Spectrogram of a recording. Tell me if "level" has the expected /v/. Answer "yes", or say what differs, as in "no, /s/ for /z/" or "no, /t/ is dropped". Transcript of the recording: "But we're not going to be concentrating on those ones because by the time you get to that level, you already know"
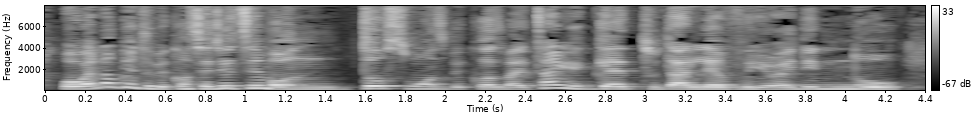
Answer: yes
